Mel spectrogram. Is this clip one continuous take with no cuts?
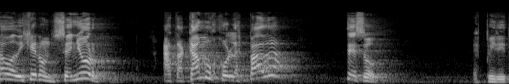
no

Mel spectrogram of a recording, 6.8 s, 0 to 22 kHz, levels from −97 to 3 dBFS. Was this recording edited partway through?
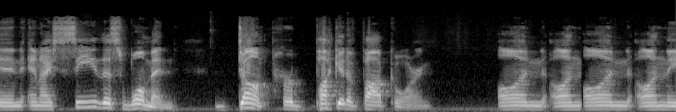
yes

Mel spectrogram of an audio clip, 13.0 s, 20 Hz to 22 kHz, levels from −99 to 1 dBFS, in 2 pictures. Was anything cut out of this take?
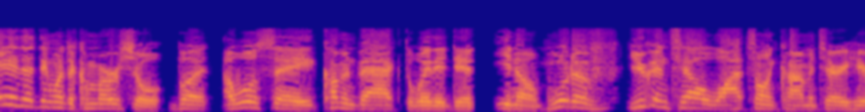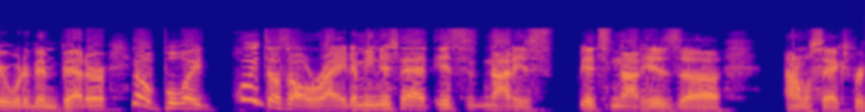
yes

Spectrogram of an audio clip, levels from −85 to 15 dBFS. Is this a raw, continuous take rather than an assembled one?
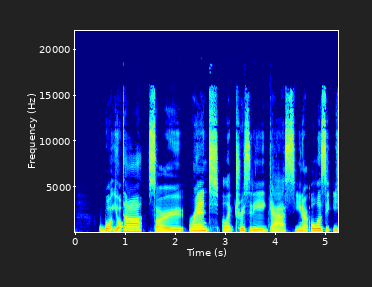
no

